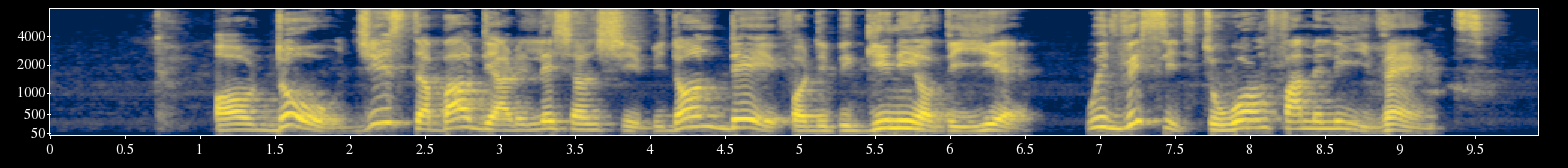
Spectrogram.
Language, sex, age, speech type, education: Nigerian Pidgin, male, 30-45, spontaneous, tertiary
